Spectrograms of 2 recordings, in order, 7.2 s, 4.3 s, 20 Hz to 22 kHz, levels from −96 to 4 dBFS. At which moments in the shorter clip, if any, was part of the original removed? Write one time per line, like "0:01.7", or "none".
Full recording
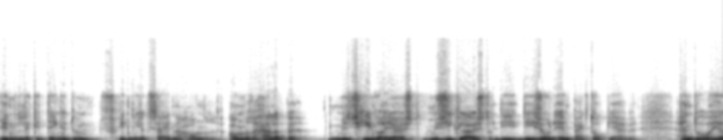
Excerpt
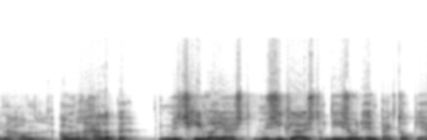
0:03.2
